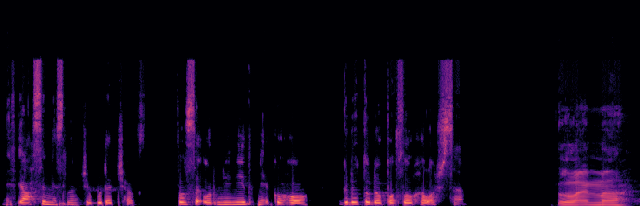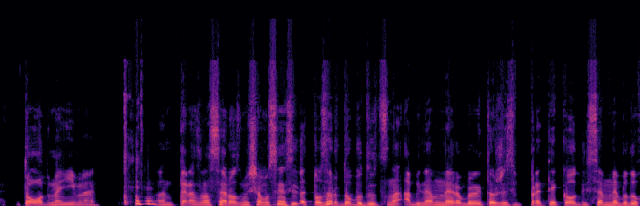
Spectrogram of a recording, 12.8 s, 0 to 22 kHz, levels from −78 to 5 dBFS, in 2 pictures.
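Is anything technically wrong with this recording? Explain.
Yes. Short concealed packet loss occurs at 0.49, 3.93 (between "kdo to" and "až sem"), 7.19, 10.87 and 12.17 s. About 20 ms of speech (40 ms at 12.17 s) never arrived, and the decoder extended the preceding sound to cover it, leaving a brief smear or wobble.

A burst of packet loss occurs from 9.33 to 9.41 s, just before "pozor do budúcna". About 60 ms went missing in a row. The receiver held the last sound and faded it, so a short buzz or hiss replaces that stretch of speech.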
